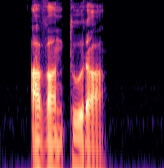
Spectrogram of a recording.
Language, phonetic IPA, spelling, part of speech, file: Polish, [ˌavãnˈtura], awantura, noun, Pl-awantura.ogg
